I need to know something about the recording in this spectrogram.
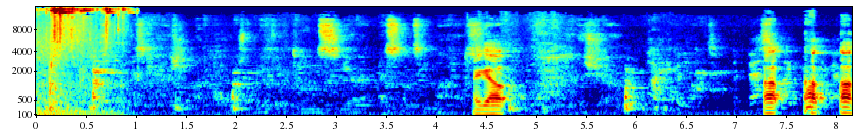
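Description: Weight plates clank on a barbell.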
